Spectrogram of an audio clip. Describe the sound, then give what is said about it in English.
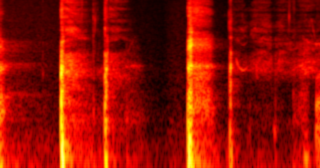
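A person gives small, dry coughs: two pairs of short, sharp bursts, each strong hack followed by a lighter one, separated by brief silence. “And for some reason, I kept wanting to cough.”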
